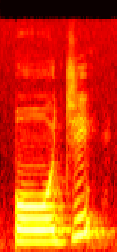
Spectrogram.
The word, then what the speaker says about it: pôde: Olha só, os ossos lhe doíam tanto que não pôde endireitar-se. Essa palavrinha com acento circunflexo, ela é pronunciada um pouquinho mais fechada.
